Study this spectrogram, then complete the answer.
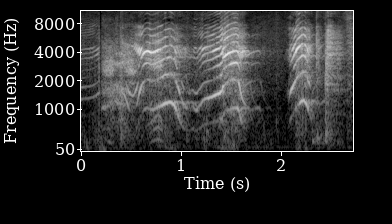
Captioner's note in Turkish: kadinin çiğlik sesleri̇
